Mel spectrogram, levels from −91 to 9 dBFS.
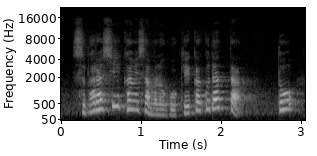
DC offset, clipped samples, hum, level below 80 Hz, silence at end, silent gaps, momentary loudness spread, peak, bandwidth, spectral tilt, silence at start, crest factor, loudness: under 0.1%; under 0.1%; none; -86 dBFS; 0.1 s; none; 9 LU; -14 dBFS; 16.5 kHz; -4.5 dB/octave; 0.15 s; 18 dB; -31 LUFS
